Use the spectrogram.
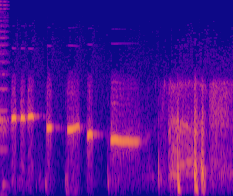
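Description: Someone whistles a bouncy, jaunty tune alone, short clipped notes sliding downward before a longer held note and a breathy flourish.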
